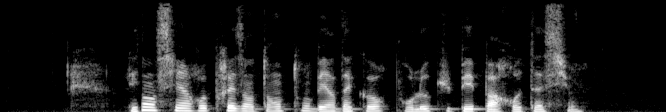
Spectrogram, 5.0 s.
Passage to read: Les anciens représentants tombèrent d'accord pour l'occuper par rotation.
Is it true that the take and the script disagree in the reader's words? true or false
false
